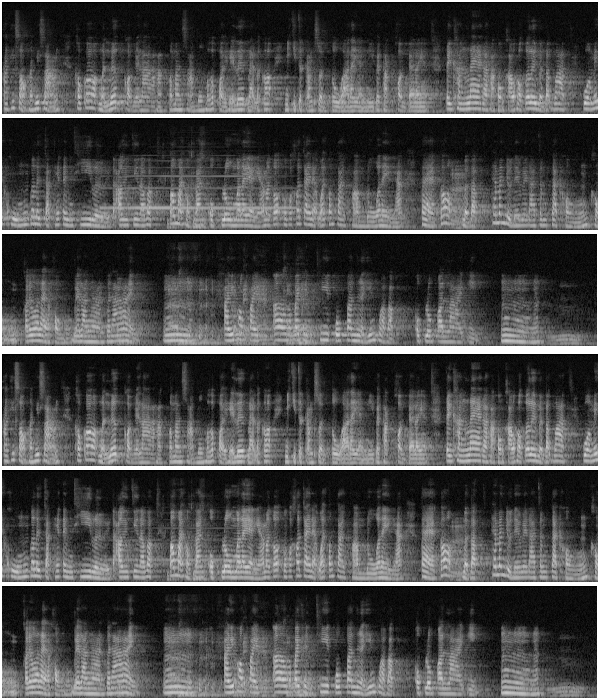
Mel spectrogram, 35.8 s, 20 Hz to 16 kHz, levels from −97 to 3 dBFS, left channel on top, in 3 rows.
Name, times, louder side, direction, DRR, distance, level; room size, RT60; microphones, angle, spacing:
voice 1, 0.0-11.3 11.6-15.0 15.3-21.4 21.7-26.6 27.1-27.7 28.3-29.0 29.2-31.7 32.1-33.4 33.8-34.6, right 2 dB, 65° right, 12 dB, 1.0 m, -25 dB
voice 2, 8.0-8.4 15.7-16.0 20.9-21.2 26.1-26.3 27.1-29.2 29.5-30.0 34.4-35.4, equal, 5° right, 1 dB, 3.0 m, -34 dB
Wind instrument woodwind instrument, 13.9-18.0, left 9 dB, 75° left, 1.3 m, -38 dB
24.5 x 21.0 x 9.6 m, 1.4 s
head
